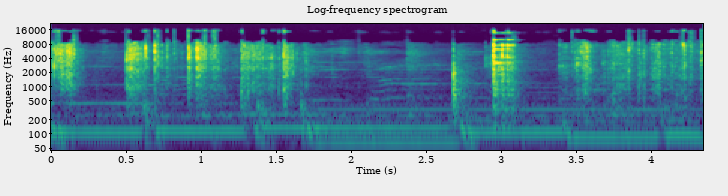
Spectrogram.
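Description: A metal spoon clinking and scraping against a glass baking dish as tortilla chips and shredded cheese are moved about in it, with several sharp clinks, the loudest a little before three seconds in. Background music with a steady bass line plays underneath.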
